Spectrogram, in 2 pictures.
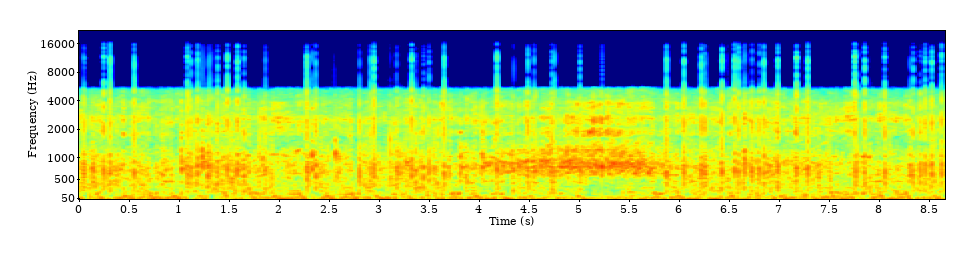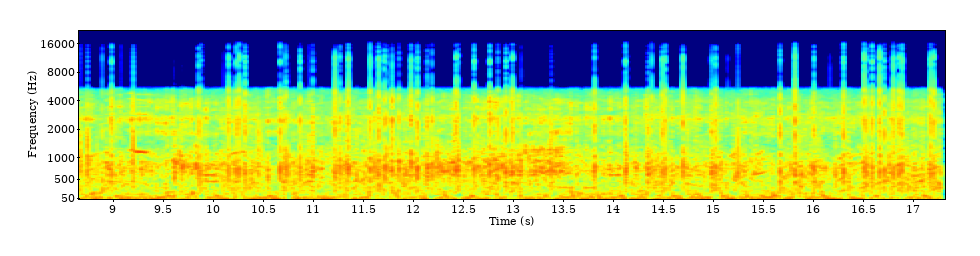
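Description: Fireworks display: many quick cracks and pops from bursting shells and crackling stars, over a steady deep rumble.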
